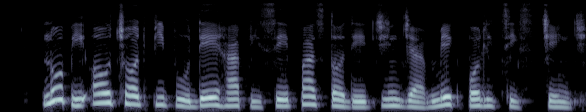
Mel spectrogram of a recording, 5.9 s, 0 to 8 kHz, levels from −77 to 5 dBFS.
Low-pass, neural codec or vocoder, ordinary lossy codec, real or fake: 7.2 kHz; none; none; real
